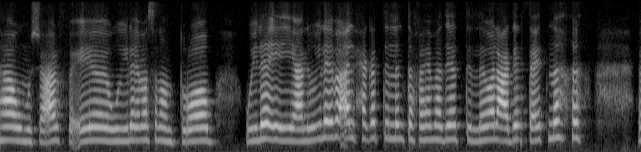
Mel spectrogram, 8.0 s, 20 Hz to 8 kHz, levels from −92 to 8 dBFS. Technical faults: short concealed packet loss; burst of packet loss

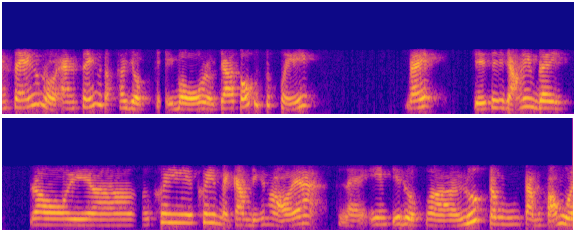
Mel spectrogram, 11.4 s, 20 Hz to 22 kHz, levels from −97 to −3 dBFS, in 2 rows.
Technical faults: AMR narrowband mobile codec

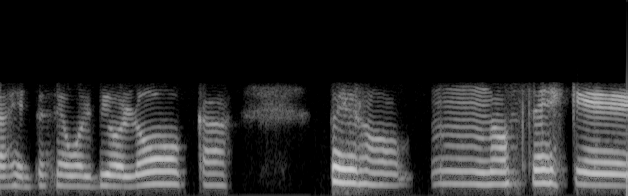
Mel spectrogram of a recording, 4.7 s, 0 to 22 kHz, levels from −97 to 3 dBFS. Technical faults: lost AMR speech frames

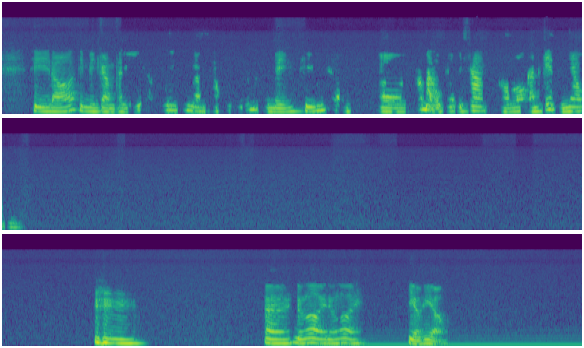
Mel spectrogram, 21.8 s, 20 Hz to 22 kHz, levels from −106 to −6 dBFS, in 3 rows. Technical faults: speech suppressed in double talk; mains hum

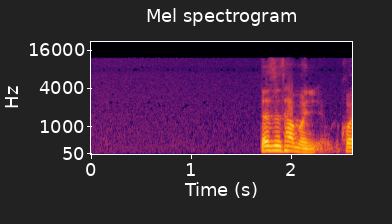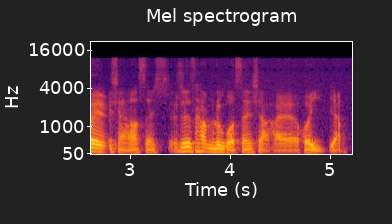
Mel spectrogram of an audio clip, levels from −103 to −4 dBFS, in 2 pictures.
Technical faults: none

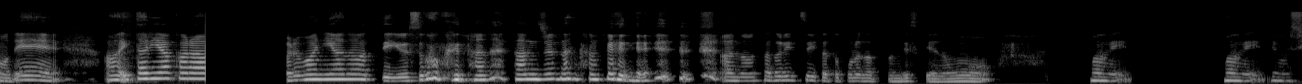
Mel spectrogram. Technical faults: stream reconnect

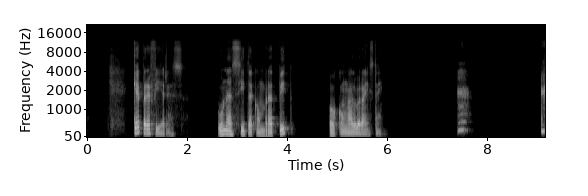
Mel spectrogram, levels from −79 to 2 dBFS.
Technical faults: none

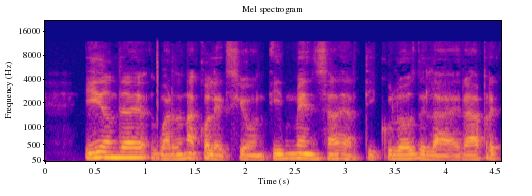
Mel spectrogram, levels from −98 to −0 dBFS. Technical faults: electrical switching spike

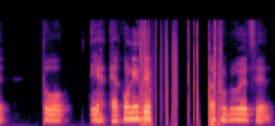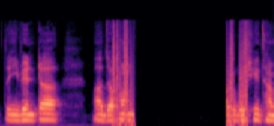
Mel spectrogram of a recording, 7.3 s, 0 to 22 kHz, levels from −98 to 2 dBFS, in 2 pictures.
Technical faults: intermittent contact

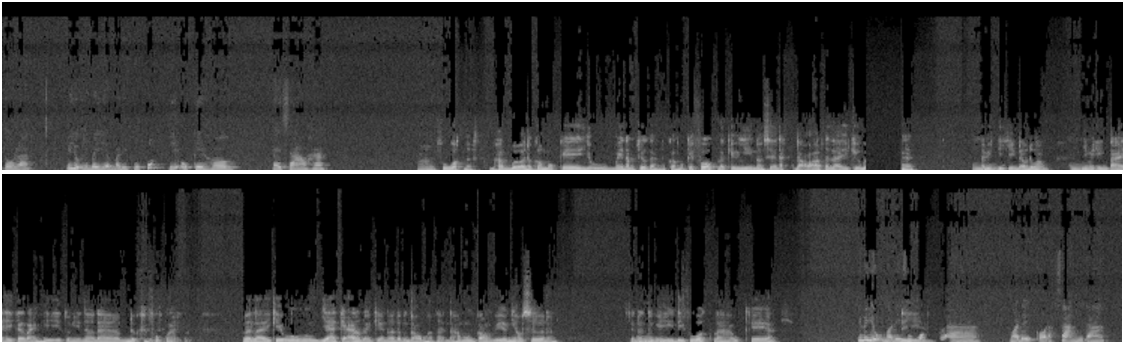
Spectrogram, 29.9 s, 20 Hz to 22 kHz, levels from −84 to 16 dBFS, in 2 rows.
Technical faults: echo leak; audio dropout to a faint residue; speech suppressed in double talk

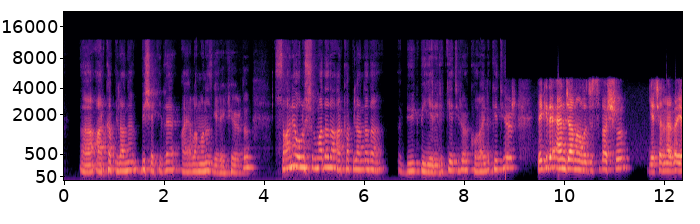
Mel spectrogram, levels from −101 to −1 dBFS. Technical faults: input switched to a poorer device

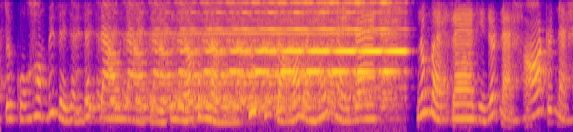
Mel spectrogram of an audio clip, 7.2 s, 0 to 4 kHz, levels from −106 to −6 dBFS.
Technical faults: feedback howl

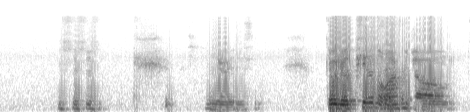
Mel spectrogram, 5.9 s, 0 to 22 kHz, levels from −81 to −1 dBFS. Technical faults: mains buzz; buffer tearing; speech suppressed in double talk

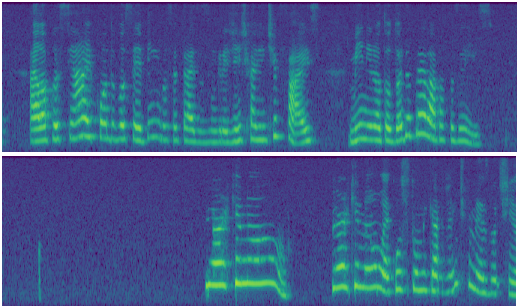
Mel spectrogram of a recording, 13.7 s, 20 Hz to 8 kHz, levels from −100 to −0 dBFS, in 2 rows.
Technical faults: none

